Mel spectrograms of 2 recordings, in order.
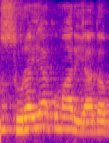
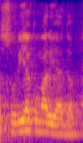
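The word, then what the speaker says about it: সূর্যকুমার যাদব: আমাদের ইন্ডিয়া টিমে কোনো সুরাইয়া কুমার যাদব নেই। সুরাইয়া কুমার যাদব আমাদের কোনো ইন্ডিয়া টিমের প্লেয়ার নেই। আমাদের ইন্ডিয়া টিমে একজন প্লেয়ার আছেন, যার নাম হলো সুরিয়া কুমার যাদব। সুরাইয়া কুমার নয়।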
